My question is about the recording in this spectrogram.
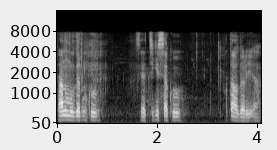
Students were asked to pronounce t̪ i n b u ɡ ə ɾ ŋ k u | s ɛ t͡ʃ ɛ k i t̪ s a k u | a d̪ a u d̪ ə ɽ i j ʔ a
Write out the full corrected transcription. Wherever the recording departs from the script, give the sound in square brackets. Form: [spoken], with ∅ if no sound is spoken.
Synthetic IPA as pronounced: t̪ [a] n [m] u ɡ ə ɾ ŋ k u | s ɛ t͡ʃ [i] k i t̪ s a k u | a [t̪] a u d̪ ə ɽ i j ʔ a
